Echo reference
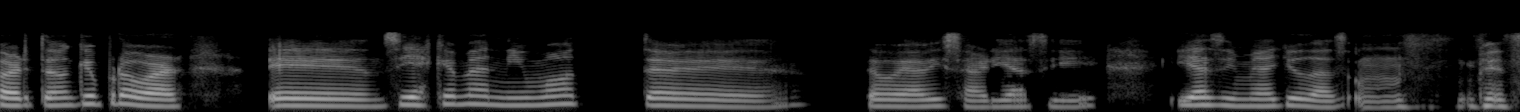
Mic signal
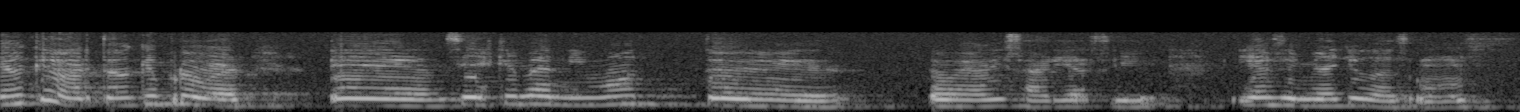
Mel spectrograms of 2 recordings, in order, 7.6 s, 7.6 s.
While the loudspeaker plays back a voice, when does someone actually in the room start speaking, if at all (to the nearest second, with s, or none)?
none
